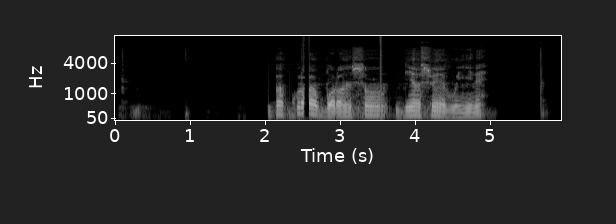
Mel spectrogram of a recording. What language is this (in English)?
Baatonum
